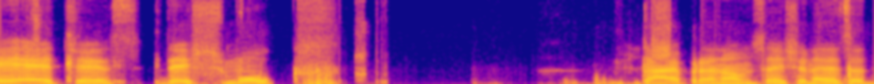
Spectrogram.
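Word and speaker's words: Deshmukh: एम यु के एन एस के एच एस देशमुख काय pronunciation आहे त्याचं देशमुख देशमुख हां व्हेरी गुड माईक ऑफ करा तर सगळ्यांना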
